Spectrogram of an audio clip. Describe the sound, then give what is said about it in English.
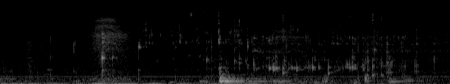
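A gold, honey-colored beer from the Trois Dames brewery being poured into a glass, a steady liquid trickle with a couple of louder splashing surges and small drips, no voices. “This one pours out with a really nice gold color, almost like a honey color to it.”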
